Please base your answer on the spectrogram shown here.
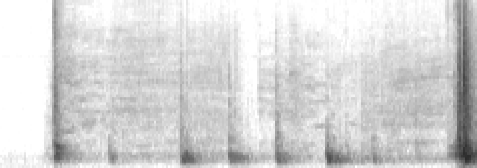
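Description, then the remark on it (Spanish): A door is shut: several soft, low thuds and bumps in an uneven rhythm, then one loud, sharp slam at the end. No one speaks. “Sintiéndose burlado, intentó atrapar al pájaro y mientras el cuervo volaba por la habitación y quiso salir por la puerta, pero el gran jefe fue hacia allí a cerrarla.”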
